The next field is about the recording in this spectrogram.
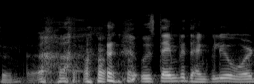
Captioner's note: laugh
